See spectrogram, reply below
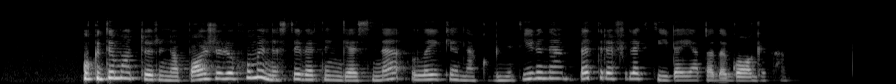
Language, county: Lithuanian, Vilnius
